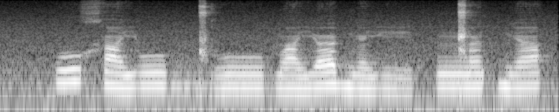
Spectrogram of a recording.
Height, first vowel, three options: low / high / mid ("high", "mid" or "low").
high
